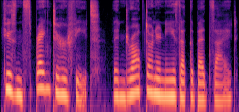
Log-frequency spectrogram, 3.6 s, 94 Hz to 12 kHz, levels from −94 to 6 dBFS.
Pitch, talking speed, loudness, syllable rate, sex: 200 Hz, 215 wpm, -18 LUFS, 5.2 syllables/s, female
